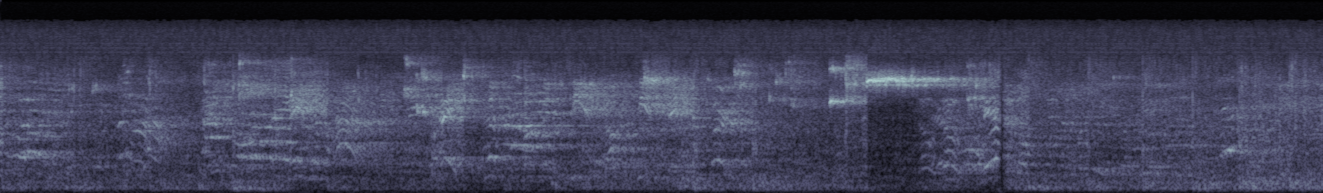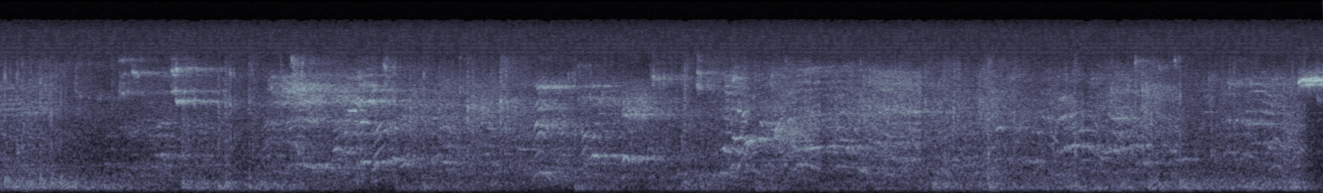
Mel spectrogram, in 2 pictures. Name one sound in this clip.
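Players' voices call out and echo around a large gym.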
